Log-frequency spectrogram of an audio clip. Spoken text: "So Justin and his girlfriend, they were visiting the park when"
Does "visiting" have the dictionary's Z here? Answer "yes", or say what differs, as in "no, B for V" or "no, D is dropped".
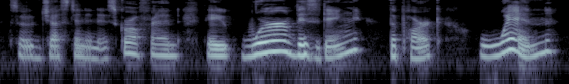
yes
